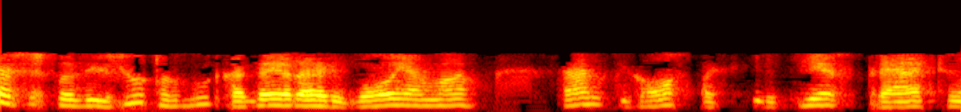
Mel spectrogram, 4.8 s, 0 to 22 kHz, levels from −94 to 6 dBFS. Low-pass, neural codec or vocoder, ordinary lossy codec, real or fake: 3.6 kHz; codec, 16 kHz, 1 kbps, FreqCodec, smaller model; MP3, 16 kbps; fake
